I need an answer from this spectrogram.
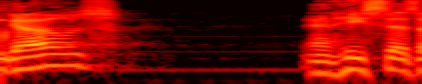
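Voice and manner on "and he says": ordinary talk, nothing marked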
